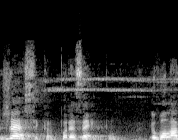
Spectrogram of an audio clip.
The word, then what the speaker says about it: Jéssica: Qual foi a sílaba mais forte? O que mais saiu da minha boca? Jéssica. Não foi o Gé? Então significa que o Gé vai ter o acento agudo.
